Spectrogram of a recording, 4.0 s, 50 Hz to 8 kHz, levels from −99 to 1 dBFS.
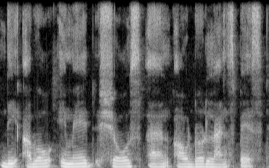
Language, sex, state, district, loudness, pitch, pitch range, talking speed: English, female, Telangana, Hyderabad, -13 LUFS, 140 Hz, 130-145 Hz, 105 wpm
